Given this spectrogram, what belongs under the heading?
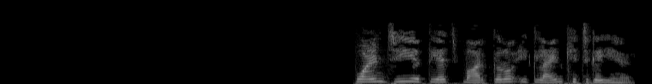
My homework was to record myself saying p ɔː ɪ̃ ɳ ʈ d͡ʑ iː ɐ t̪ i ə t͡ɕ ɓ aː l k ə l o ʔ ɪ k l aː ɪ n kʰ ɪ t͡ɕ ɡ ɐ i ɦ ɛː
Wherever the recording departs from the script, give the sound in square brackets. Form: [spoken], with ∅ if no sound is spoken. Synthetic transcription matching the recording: p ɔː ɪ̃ ɳ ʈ d͡ʑ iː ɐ t̪ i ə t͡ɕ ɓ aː [ɾ] k ə [ɾ] o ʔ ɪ k l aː ɪ n kʰ ɪ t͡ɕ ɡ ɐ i ɦ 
